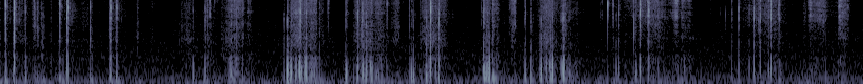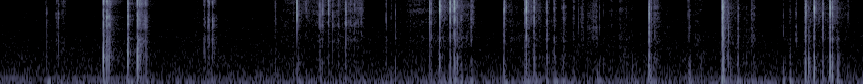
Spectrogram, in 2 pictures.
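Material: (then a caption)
Soap. Long acrylic nails scratch and scrape the surface of a solid blue bar of soap held in the hands. The result is a quiet string of short, dry, bright scratching bursts with brief pauses between them and almost no low end.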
